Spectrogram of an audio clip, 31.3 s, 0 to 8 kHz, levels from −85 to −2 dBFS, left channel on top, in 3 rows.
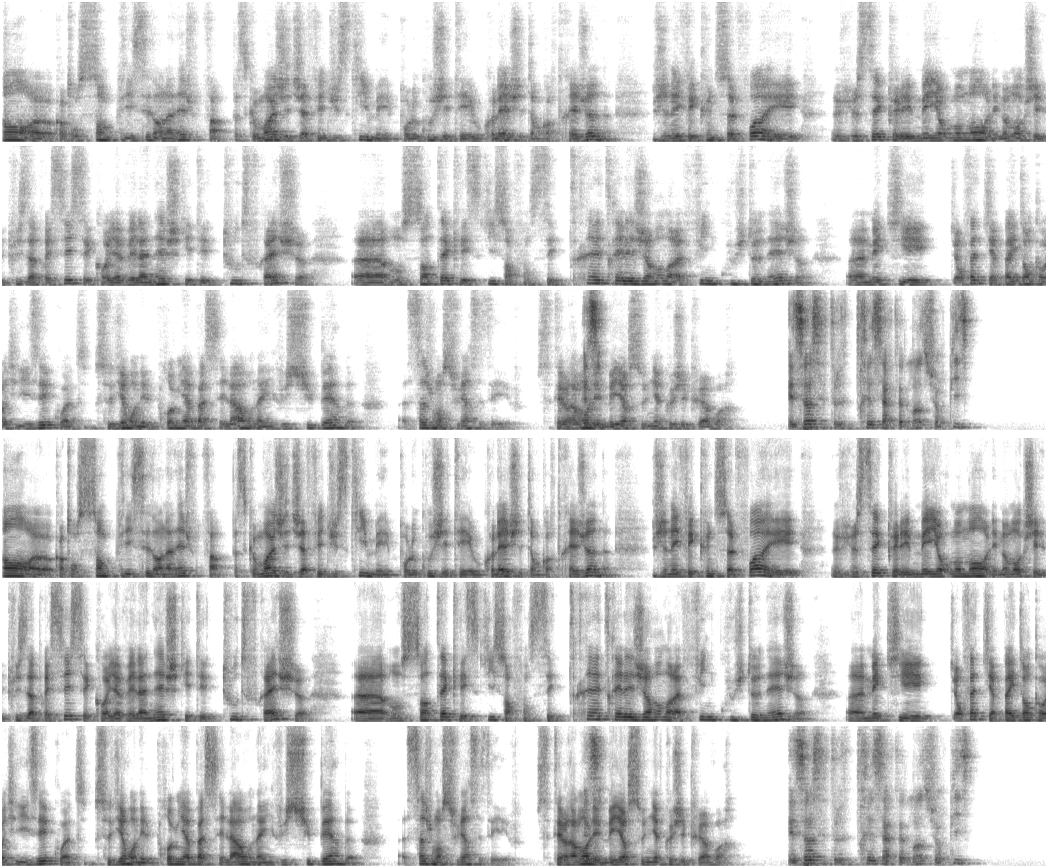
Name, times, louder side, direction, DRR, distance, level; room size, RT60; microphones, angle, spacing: voice 1, 0.0-18.5 18.9-19.7 19.9-24.6 24.9-26.0 26.2-28.2, right 3 dB, 50° right, 7 dB, 0.4 m, -26 dB
voice 2, 28.7-30.5, left 3 dB, 35° left, 5 dB, 0.5 m, -27 dB
2.4 x 2.2 x 3.4 m, 0.33 s
head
